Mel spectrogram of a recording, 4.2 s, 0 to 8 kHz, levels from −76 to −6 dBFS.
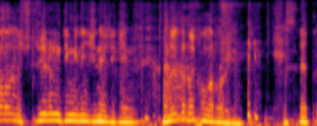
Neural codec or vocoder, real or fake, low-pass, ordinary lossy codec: codec, 16 kHz, 4 kbps, FreqCodec, smaller model; fake; none; none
